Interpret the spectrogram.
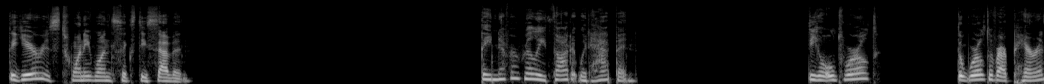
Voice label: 外籍女-游戏角色配音; VideoGame

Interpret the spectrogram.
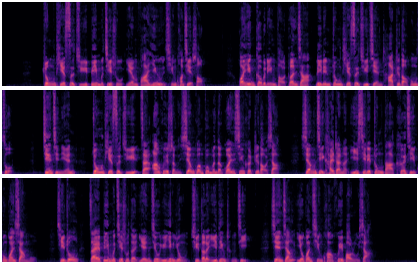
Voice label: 男-工程项目; BIM研发应用情况

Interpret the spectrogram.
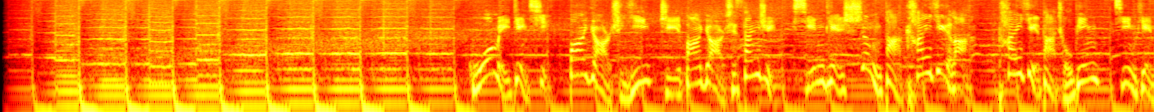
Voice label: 男 激情促销; 国美电器

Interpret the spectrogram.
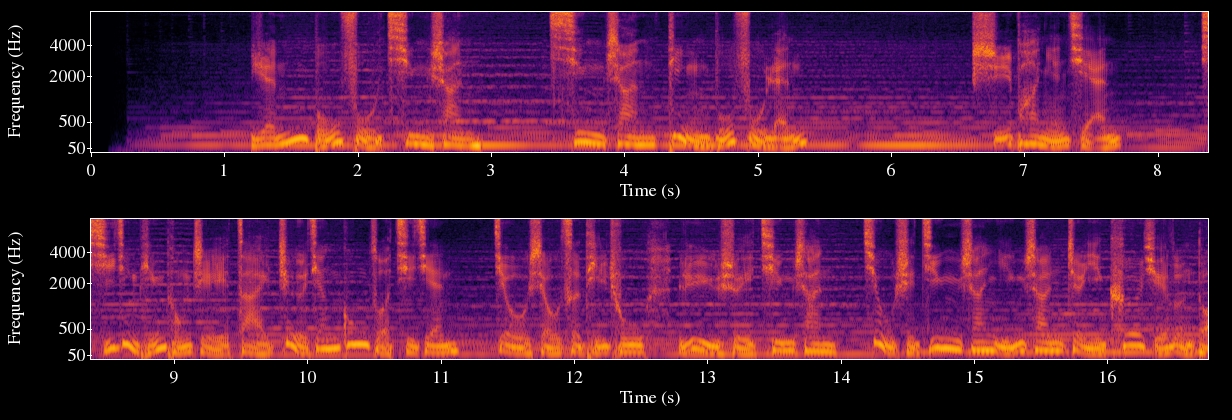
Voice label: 男 专题; 教育

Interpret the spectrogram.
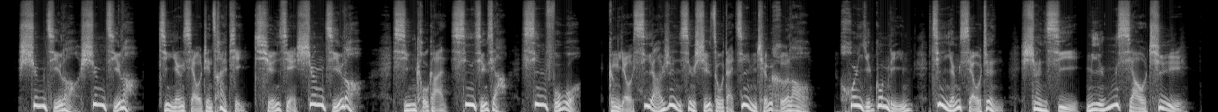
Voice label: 男 广告; 晋阳小吃节

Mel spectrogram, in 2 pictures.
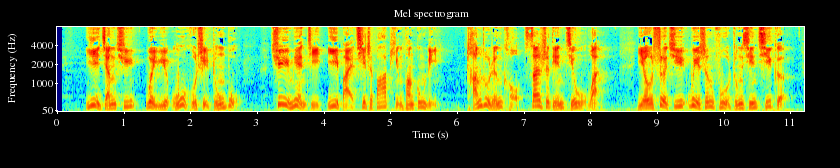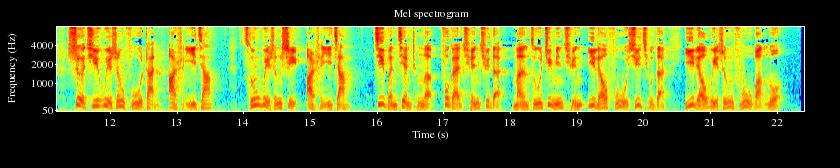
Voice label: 男 工作纪实; 某区创建市级社区卫生服务示范区工作纪实

